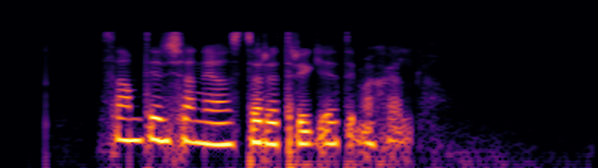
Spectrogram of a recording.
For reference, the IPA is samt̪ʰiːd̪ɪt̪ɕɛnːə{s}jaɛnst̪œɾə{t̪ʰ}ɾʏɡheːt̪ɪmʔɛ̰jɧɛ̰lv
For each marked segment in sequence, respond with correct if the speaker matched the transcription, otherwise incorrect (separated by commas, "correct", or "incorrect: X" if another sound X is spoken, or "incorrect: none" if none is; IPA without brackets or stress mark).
incorrect: none, correct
